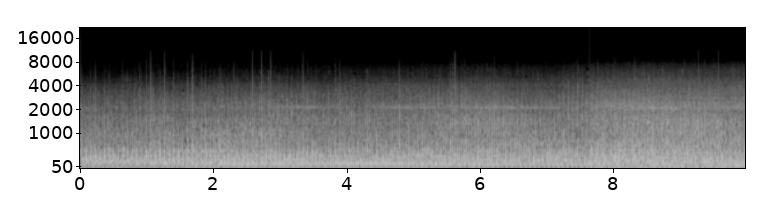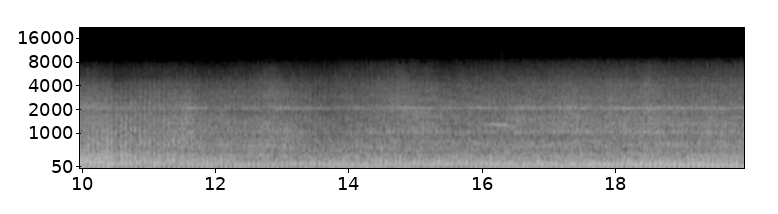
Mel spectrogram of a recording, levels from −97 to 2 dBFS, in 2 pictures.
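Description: A doubled audio track runs from 7.63 s to 10.45 s: a second, full-band copy of the sound trails the original by roughly a third of a second, at about the same loudness. It carries no decay or added room character, and it cuts in and out abruptly at those two points. The likely cause is the same signal reaching the mix twice, once through a slower path or through two out-of-step copies left in an edit.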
